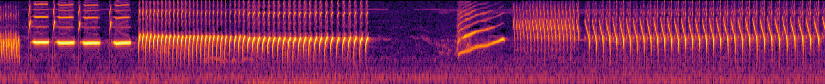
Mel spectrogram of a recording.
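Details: Canary song meant to coax young birds and stalled singers: four repeated ringing notes, a rolling buzzy trill, silence, a quick upward sweep, then a sustained rapid high rattle.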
